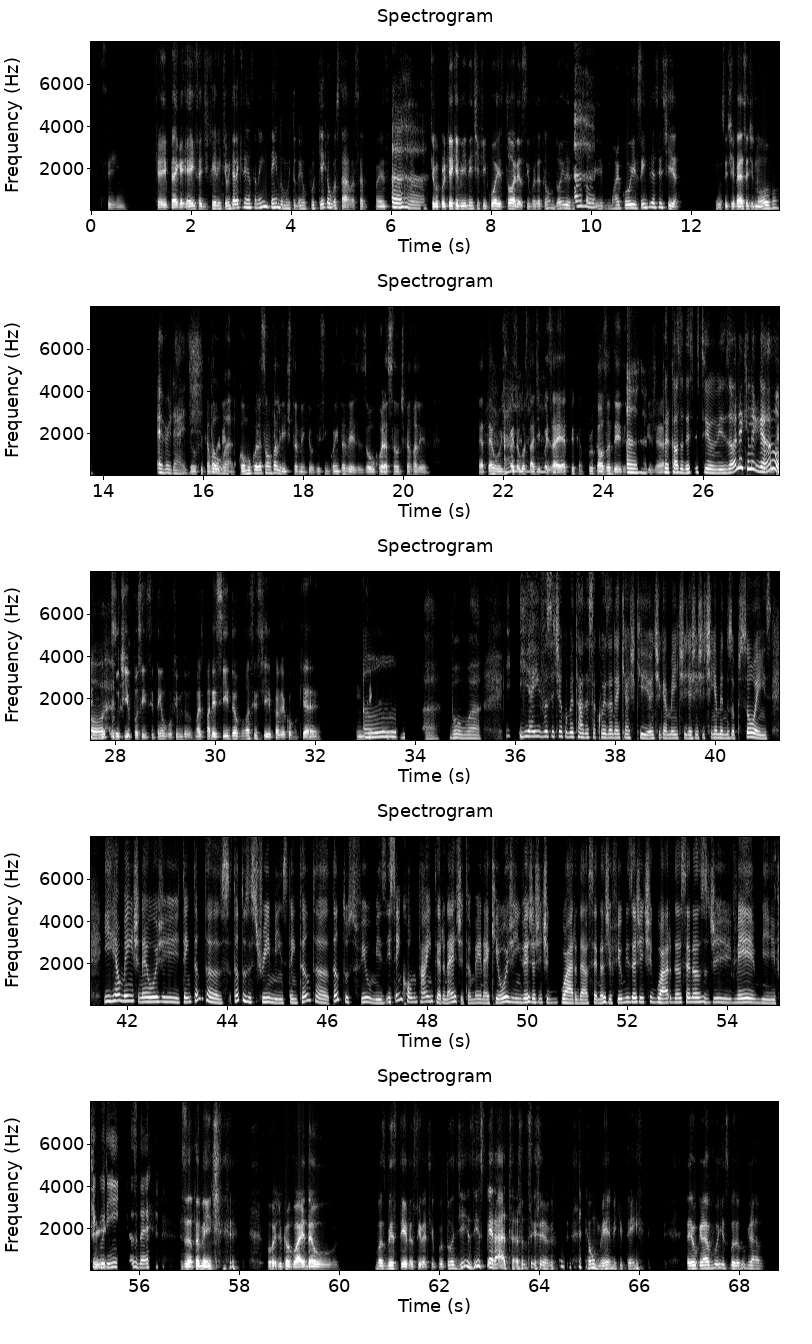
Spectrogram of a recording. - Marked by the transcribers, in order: tapping; unintelligible speech; laugh; other background noise; chuckle; giggle; put-on voice: "tô desesperado"; unintelligible speech; laugh
- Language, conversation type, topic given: Portuguese, podcast, Por que revisitar filmes antigos traz tanto conforto?
- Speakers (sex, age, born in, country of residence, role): female, 30-34, Brazil, Sweden, host; male, 35-39, Brazil, Portugal, guest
